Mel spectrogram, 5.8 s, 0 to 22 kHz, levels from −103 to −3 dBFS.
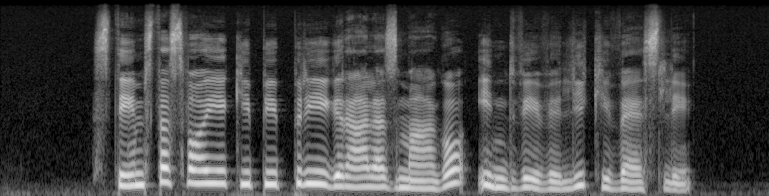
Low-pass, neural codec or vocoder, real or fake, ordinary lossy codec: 19.8 kHz; vocoder, 44.1 kHz, 128 mel bands every 512 samples, BigVGAN v2; fake; none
